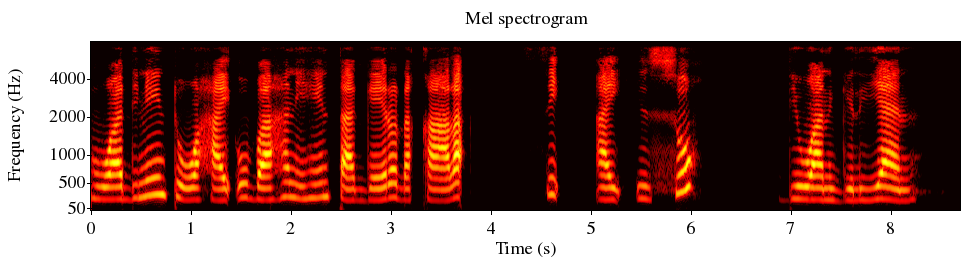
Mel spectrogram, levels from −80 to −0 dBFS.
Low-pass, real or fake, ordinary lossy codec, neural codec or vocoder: 7.2 kHz; fake; none; codec, 16 kHz in and 24 kHz out, 1 kbps, XY-Tokenizer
